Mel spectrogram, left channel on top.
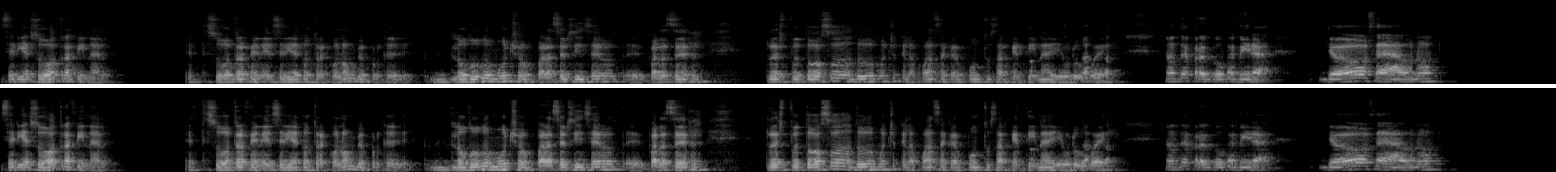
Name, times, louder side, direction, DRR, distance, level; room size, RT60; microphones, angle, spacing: voice 1, 0.0-1.1 1.9-7.4 7.7-11.1, right 2 dB, 25° right, 0.5 m, -31 dB
voice 2, 10.6-10.9 11.7-12.9 13.2-14.4, left 3 dB, 20° left, 0.5 m, -31 dB
7.7 x 2.8 x 2.3 m
head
